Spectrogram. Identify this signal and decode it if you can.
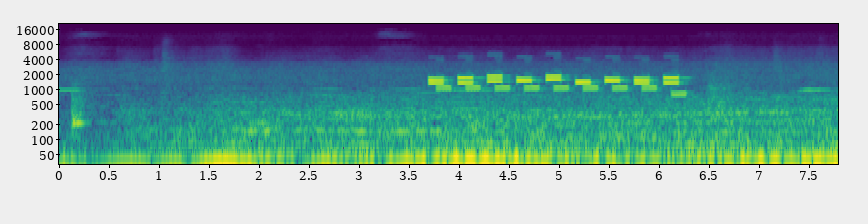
Multi-frequency trunk signalling (R2, with the far end's replies), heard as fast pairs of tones, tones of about 150 ms, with room echo and the noise inside a lift. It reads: 248391324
